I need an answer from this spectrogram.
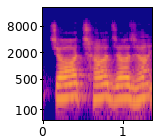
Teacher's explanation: इसे हम तालु, तालव्य या स्पर्श संघर्षी भी बोलते हैं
